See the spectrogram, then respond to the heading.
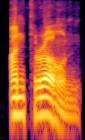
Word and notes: unthrone: American English

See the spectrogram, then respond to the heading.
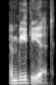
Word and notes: immediate: American English

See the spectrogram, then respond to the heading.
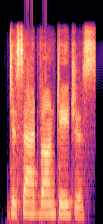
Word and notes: Disadvantageous: Indian

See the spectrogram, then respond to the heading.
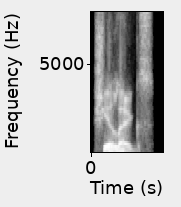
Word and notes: sheerlegs: British English

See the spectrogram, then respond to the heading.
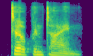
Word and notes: turpentine: Indian

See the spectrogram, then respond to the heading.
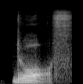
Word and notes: dwarf: British English

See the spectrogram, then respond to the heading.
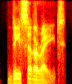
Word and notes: decelerate: British English

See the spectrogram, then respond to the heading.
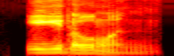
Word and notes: eidolon: American English

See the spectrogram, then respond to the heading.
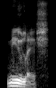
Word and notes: mulish: British English

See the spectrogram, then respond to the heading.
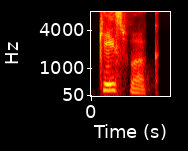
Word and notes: casework: Indian

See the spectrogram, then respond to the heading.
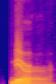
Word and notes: mirror: American English

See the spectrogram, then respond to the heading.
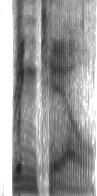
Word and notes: ringtail: American English

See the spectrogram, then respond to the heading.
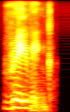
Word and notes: raving: Indian

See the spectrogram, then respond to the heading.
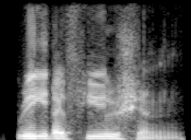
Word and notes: rediffusion: American English

